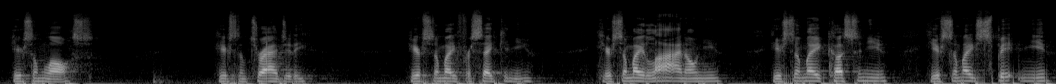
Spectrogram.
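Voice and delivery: low, soft, even litany of sufferings; subdued and low, item after item; hushed listing. Acted. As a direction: hand out each hardship quietly, evenly. Solemn list of sufferings handed out.

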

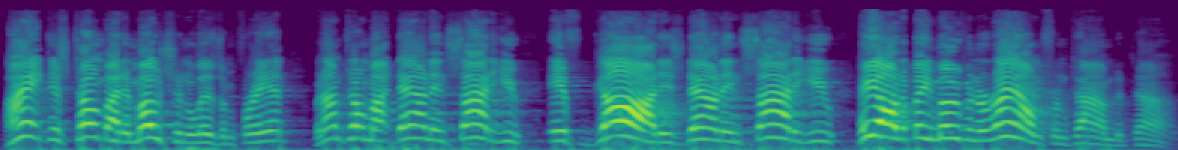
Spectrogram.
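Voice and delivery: loud, high fiery preaching; full-force preaching. Acted. Preacher urging his church, loud and high. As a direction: pastor pounding it home to the congregation, loud and fervent.

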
